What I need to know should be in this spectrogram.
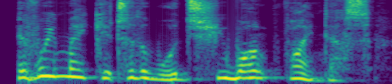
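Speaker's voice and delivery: pressed, conspiring urgency; urgent. A narrator's reading. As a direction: hurry a friend along as you plot escape. Boy hurries friend away from sister.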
